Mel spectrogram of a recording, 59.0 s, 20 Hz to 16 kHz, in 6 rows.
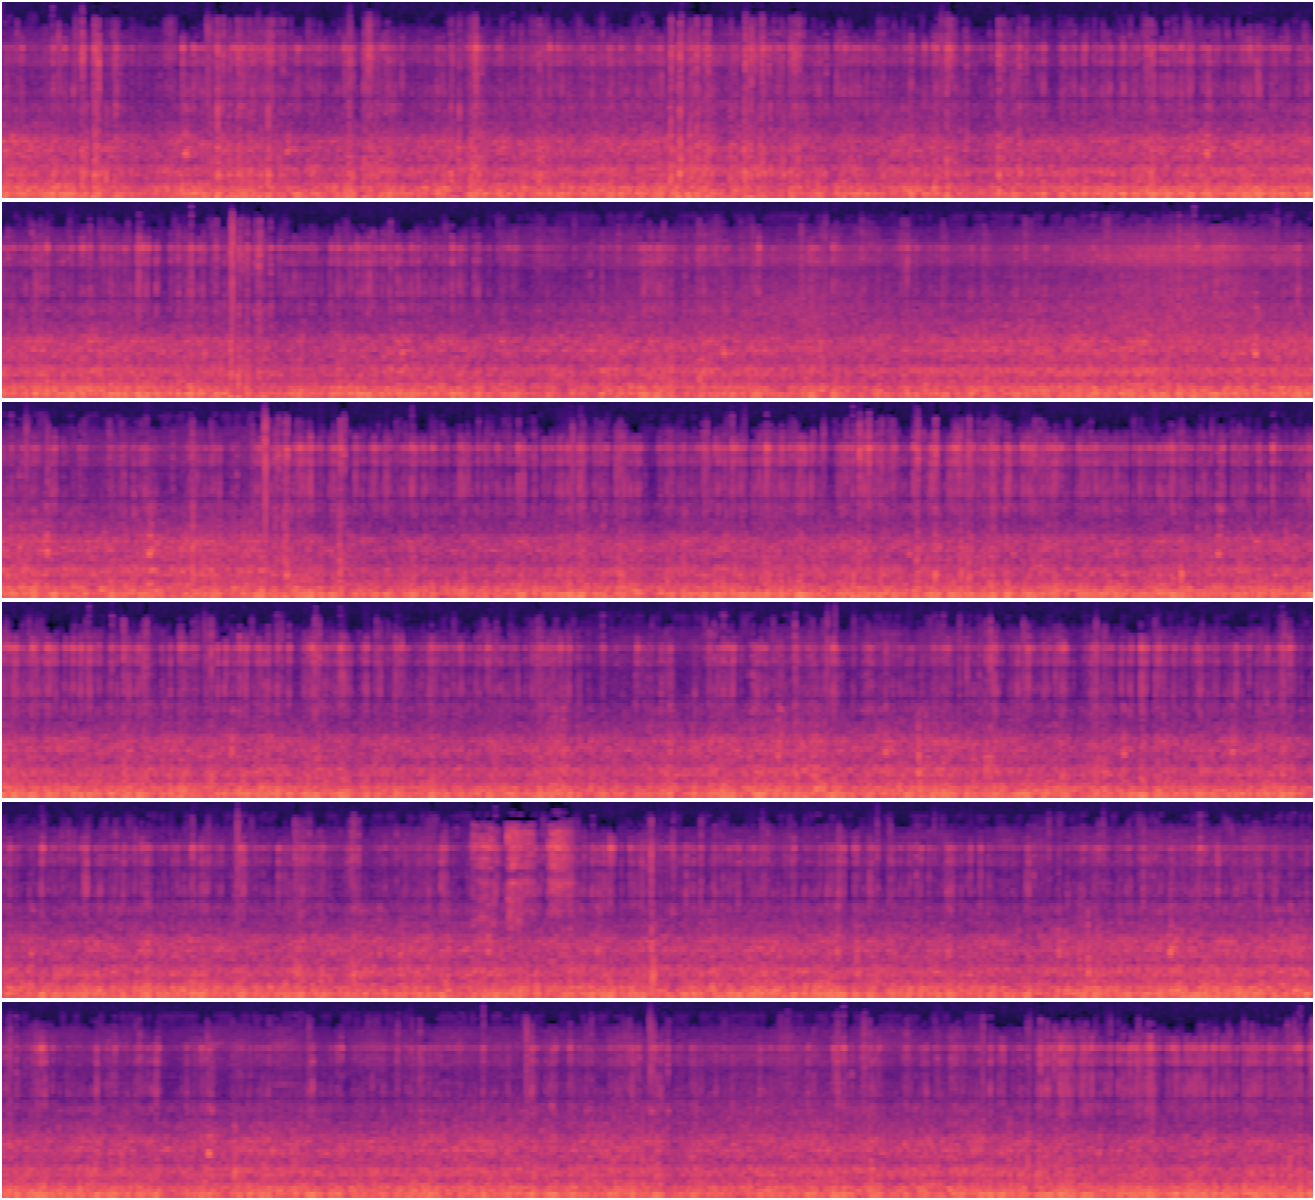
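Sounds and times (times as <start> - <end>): wind and road noise: 0.0 - 59.0.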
